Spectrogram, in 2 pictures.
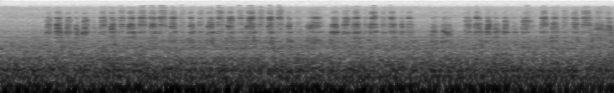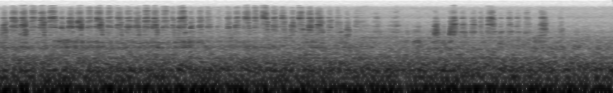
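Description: A stylus scratching and tapping on a pen tablet or touchscreen in irregular short strokes while writing and erasing, faint, over a steady low hum.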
